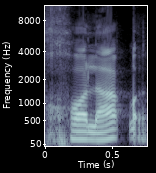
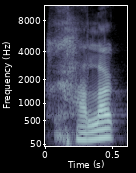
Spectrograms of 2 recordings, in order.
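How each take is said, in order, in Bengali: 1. প্রথম স্বরটি ছোট। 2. প্রথম স্বরটি টেনে লম্বা করে পড়া হয়। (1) "উচ্চারণ হবে খলাক" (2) "খালাক পড়লে খটা খা হয়ে যাবে"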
